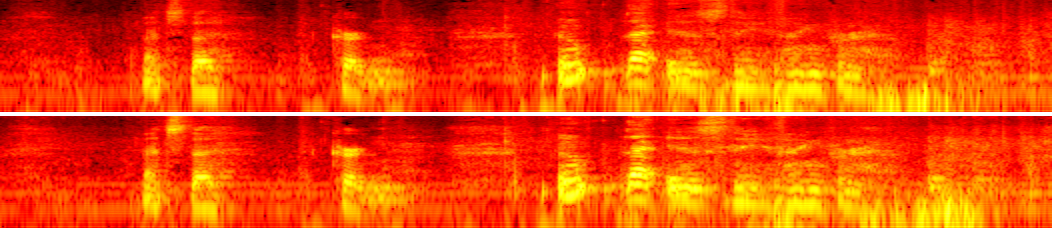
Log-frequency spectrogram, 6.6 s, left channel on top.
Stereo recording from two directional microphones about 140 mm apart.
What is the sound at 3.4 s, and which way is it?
Speech, 5° left (ahead or behind).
